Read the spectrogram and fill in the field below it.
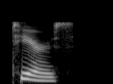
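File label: "tears", English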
